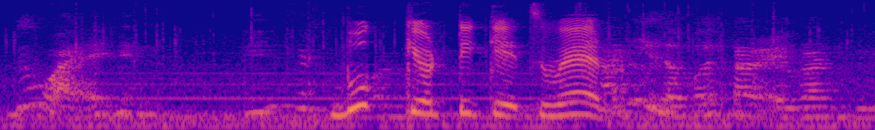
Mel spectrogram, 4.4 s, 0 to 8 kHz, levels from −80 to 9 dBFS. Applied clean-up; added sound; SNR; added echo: none; Wind instrument, woodwind instrument + Computer keyboard; 16 dB; none.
